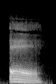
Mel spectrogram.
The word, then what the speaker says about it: es: And for tu, then you've got this combination of letters, okay, but then basically the sound you will pronounce or you will produce is est, okay. Tu es, all right.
